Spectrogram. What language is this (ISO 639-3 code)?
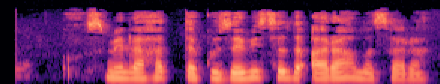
pus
